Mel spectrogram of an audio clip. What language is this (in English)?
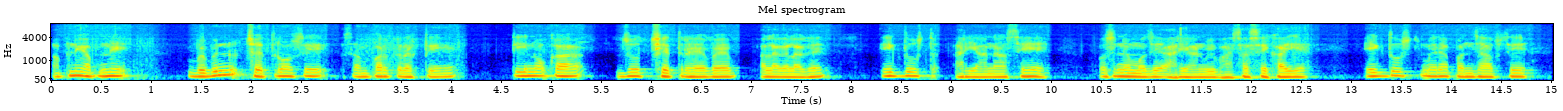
Hindi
